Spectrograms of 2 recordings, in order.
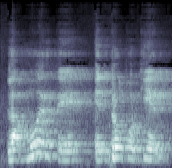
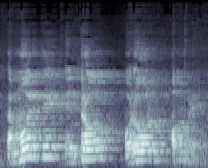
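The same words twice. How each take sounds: First: Muerte drawn out, the question hanging at the end; slow it down and stress muerte. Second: Muerte stretched long and slow, the whole line drawn out; slow stress on muerte. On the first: Preacher quizzing his congregation, muerte drawn slow. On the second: Preacher to church, stretching muerte to drive the point home. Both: Shown as a demonstration.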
